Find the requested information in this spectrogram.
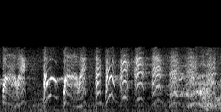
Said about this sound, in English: What's that? There's a parrot over there. Isn't it cute? Where? Oh, yeah, in that cage.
